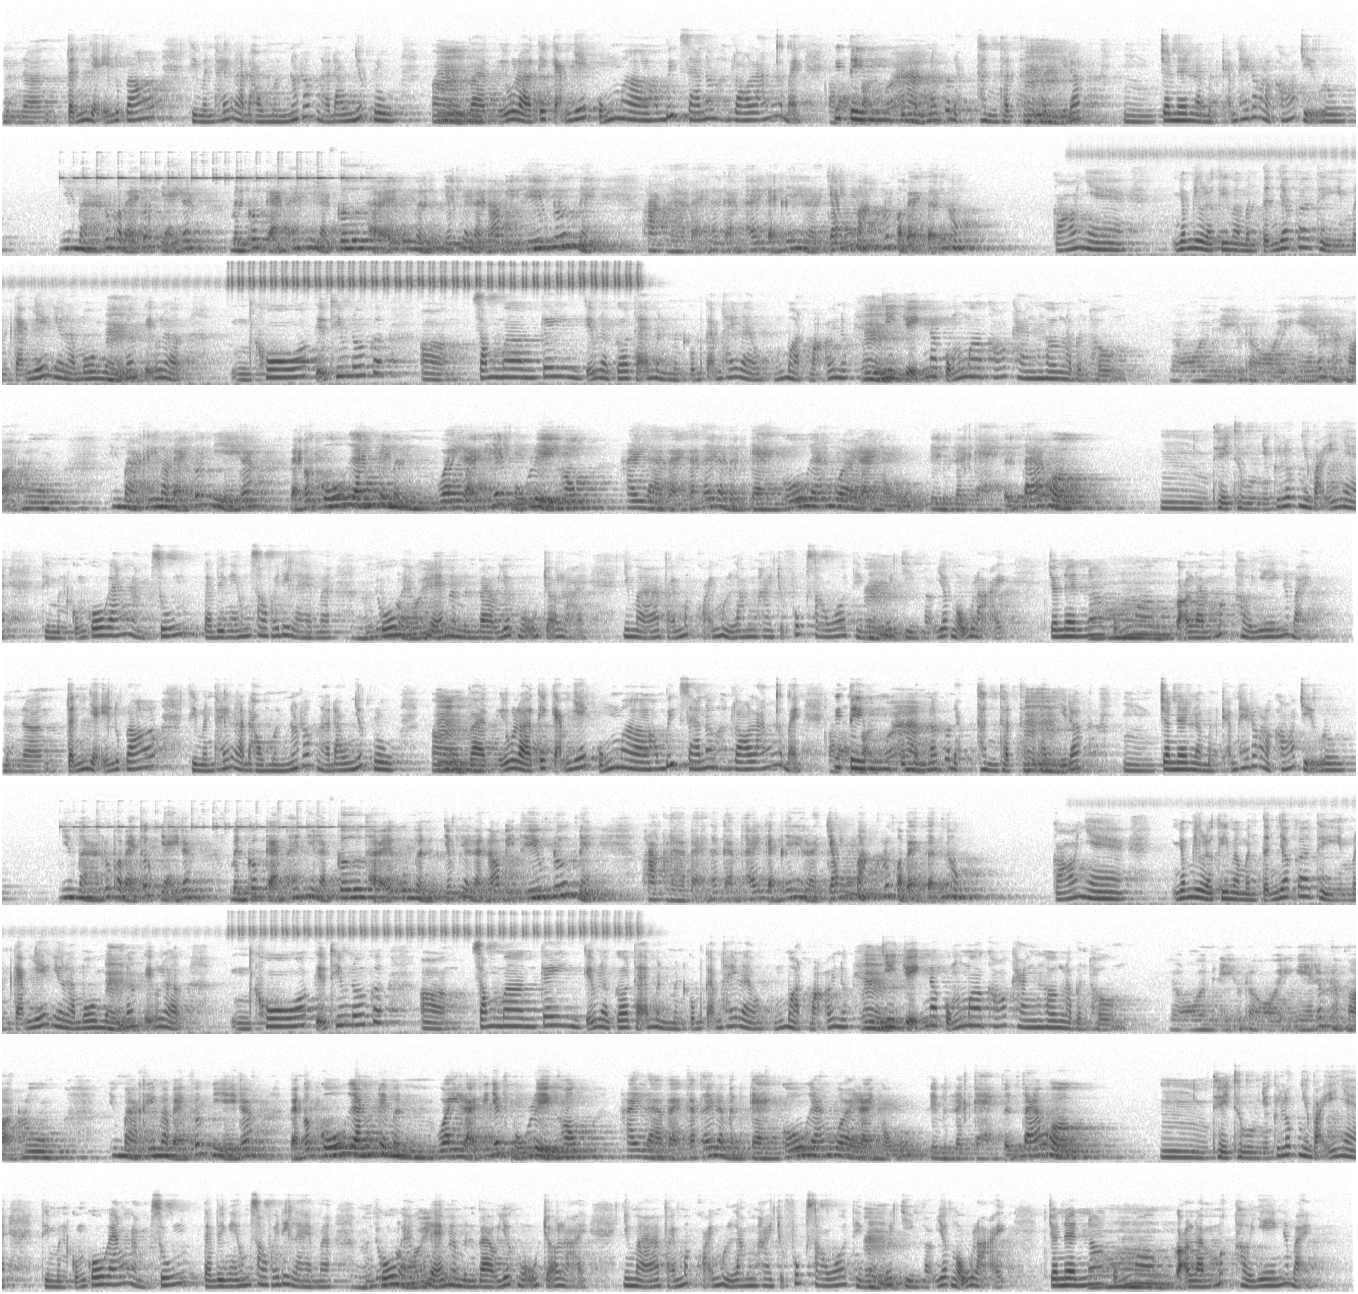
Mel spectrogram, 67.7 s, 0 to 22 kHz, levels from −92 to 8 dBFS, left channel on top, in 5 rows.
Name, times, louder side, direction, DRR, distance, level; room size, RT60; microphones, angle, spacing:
voice 1, 0.0-13.4 24.0-38.3 52.2-67.3, right 2 dB, 40° right, 6 dB, 1.0 m, -32 dB
voice 2, 8.3-9.2 10.2-10.6 14.1-23.1 28.1-28.3 35.6-36.0 38.7-46.4 46.8-51.4 57.6-58.5 62.8-63.0 65.0-65.9, right 1 dB, 75° right, 5 dB, 6.8 m, -30 dB
sound 1, 14.1-17.5, left 7 dB, 15° left, 2.7 m, -42 dB
Cricket, 24.5-24.9 25.4-25.8 26.4-26.5 27.1-27.7 28.0-28.3 28.6-33.5, left 9 dB, 30° left, 1.6 m, -34 dB
29.5 x 24.5 x 7.0 m, 1.0 s
head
